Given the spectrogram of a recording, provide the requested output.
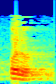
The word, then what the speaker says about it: أولو: الآن أولو هذه الواو ما ننطق بها هكذا، فلو حذفت ما تضر من حيث النطق أولو.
